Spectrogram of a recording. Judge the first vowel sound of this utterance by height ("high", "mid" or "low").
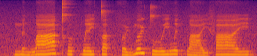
high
